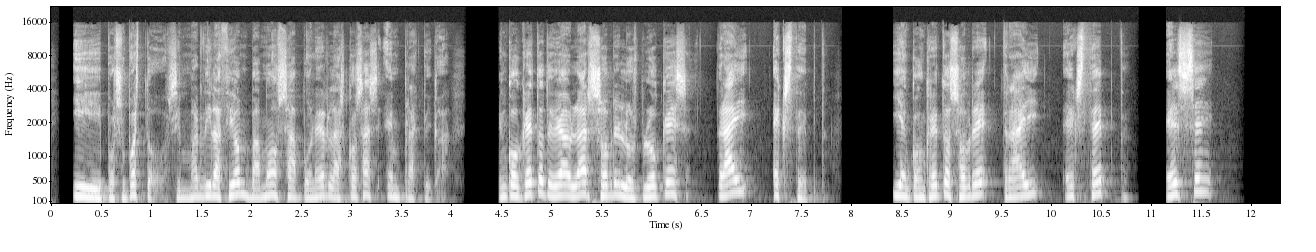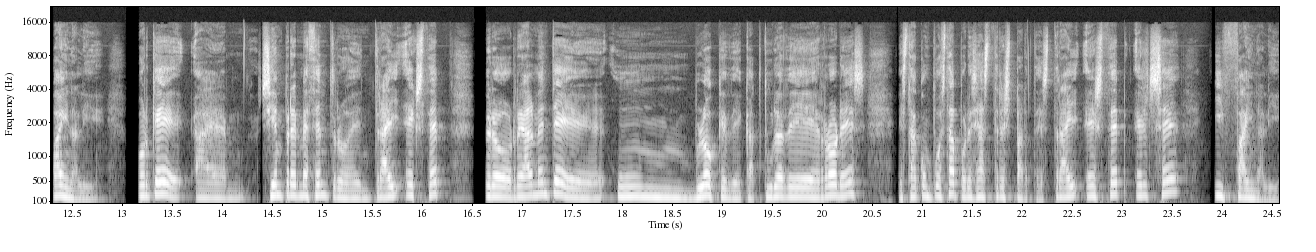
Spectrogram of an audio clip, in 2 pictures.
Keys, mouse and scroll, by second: 0.7 super+l, 1.5 super+h, 2.1 super+l, 2.4 super+l.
